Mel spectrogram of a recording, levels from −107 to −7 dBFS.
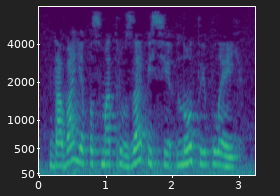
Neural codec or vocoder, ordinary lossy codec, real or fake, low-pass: codec, 16 kHz, 8 kbps, FreqCodec, larger model; MP3, 32 kbps; fake; 7.2 kHz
